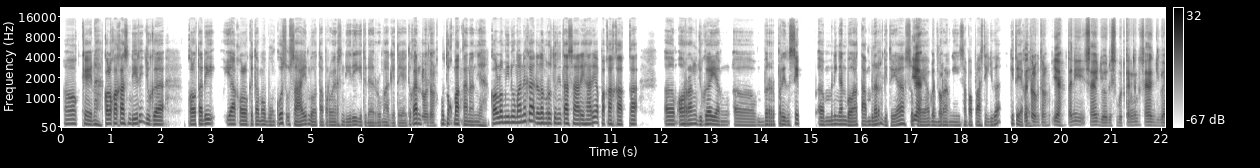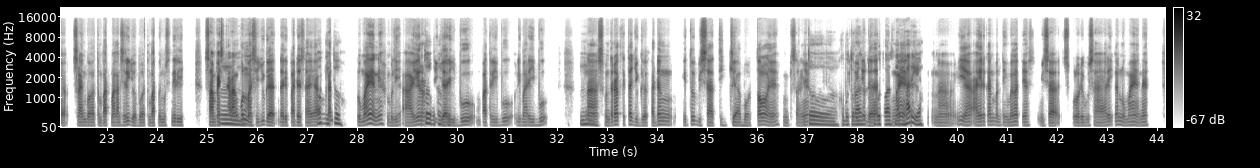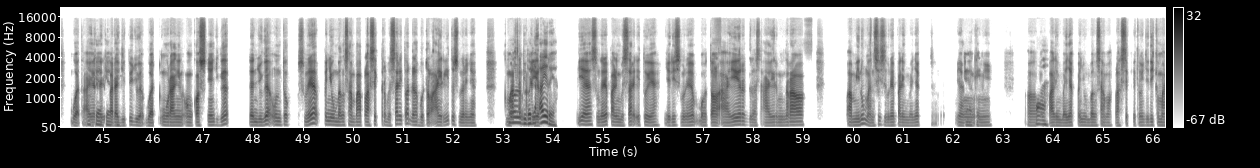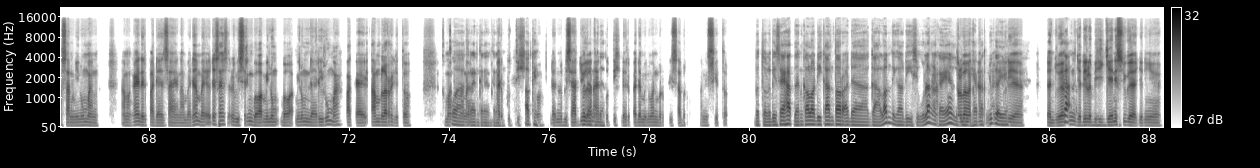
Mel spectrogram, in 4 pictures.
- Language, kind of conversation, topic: Indonesian, podcast, Bagaimana cara Anda mengurangi penggunaan plastik saat berbelanja bahan makanan?
- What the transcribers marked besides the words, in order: none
